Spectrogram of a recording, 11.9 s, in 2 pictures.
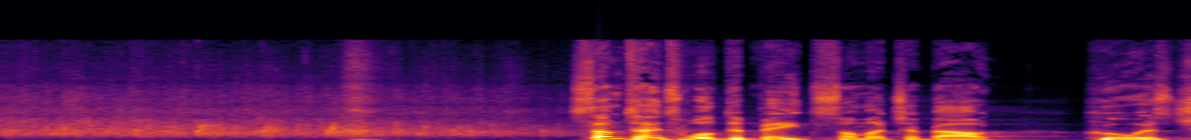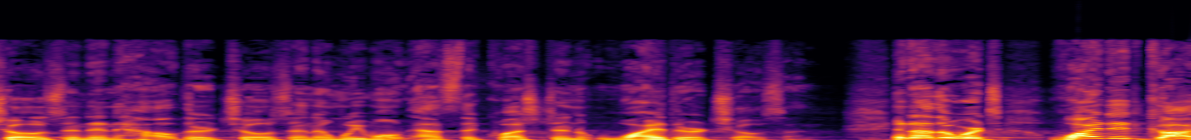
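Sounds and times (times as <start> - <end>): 
applause from a church congregation during a sermon: 0.0 - 3.1
speech: 2.9 - 11.9.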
